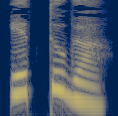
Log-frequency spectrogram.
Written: ಎತ್ತಿಗ

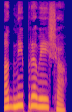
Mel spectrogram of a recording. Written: ಅಗ್ನಿಪ್ರವೇಶ

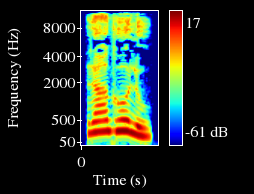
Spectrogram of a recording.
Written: ರಖೋಲೆ

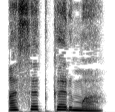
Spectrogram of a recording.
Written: ಅಸತ್ಕರ್ಮ

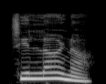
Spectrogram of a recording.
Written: ಚೀಲಣ

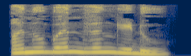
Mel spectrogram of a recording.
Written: ಅನುಬಂಧಂಗಿಡು

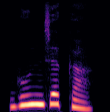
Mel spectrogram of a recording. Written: ಭಂಜಕ

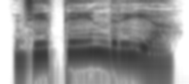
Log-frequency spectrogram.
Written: ಜಿತೇಂದ್ರಿಯ

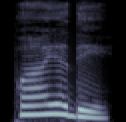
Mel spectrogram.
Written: ಪಾಯ್ತ

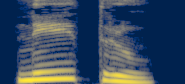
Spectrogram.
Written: ನೆತ್ತರ

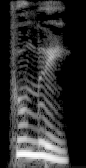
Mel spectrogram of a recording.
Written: ಢಮಾರ್

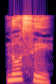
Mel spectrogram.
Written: ನೊಸೆ

